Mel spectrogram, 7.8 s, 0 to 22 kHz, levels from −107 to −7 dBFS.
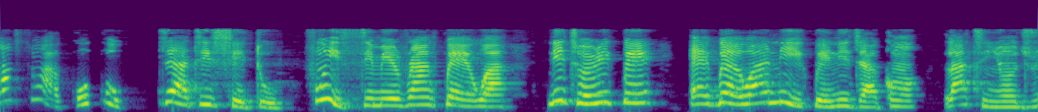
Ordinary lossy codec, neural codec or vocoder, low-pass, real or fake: none; none; 7.2 kHz; real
